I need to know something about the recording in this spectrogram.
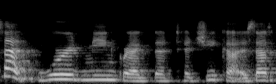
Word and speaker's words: Tajika: The Tajika, is that the correct pronunciation? Tajika.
